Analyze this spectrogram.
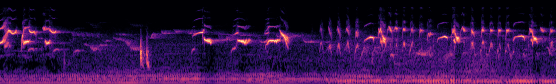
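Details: White-rumped shama song. Clear whistled and slurred notes open the phrase, then a rapid run of high, sharp chips and twitters builds toward the end.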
